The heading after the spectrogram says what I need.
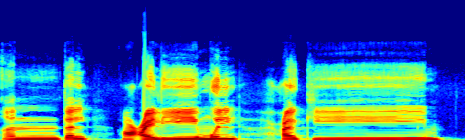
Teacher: یہاں پہ نون ساکن کے بعد تا ہے اخفا میں سے، تو یہاں پر اخفا کا قاعدہ لگے گا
